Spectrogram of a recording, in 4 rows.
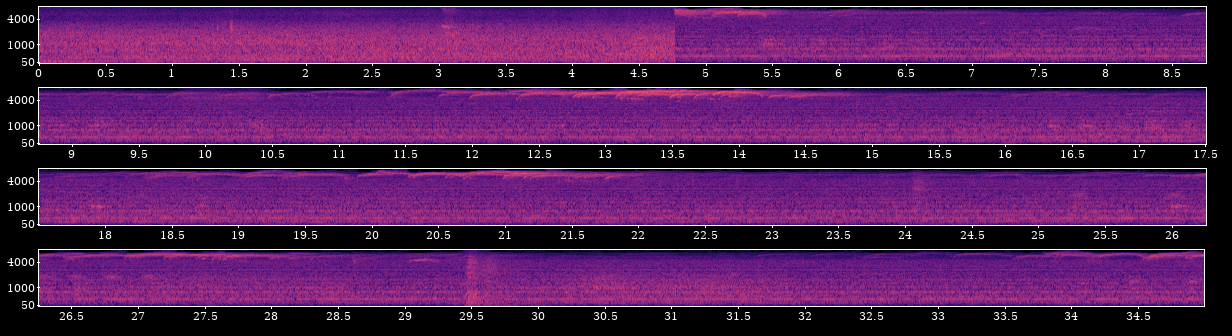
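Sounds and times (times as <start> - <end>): steady hum: 0.0 - 35.0.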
